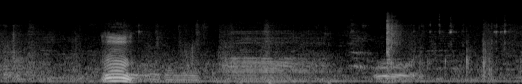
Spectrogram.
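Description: A man murmurs with pleasure.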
